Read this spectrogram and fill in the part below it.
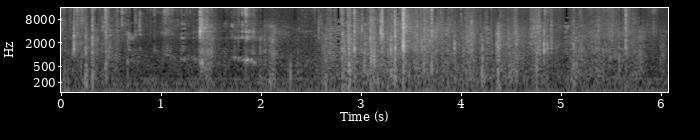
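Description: A crisp packet crinkles.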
